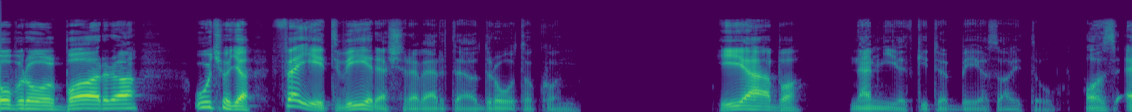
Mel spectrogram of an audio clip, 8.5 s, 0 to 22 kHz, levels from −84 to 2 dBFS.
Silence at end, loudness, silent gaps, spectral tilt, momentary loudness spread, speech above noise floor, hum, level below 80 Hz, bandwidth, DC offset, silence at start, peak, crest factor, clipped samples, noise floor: 0 s; -21 LUFS; 4.35-5.34 s, 6.06-6.36 s, 8.01-8.12 s; -5 dB/octave; 22 LU; over 68 dB; none; -52 dBFS; 11 kHz; under 0.1%; 0 s; -2 dBFS; 20 dB; under 0.1%; under -90 dBFS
